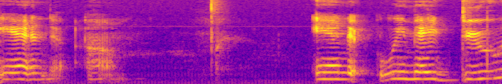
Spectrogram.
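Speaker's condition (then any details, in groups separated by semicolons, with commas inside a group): Cerebral palsy; capable of speaking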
